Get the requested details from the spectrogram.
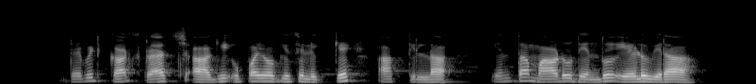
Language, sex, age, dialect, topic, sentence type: Kannada, male, 18-24, Coastal/Dakshin, banking, question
